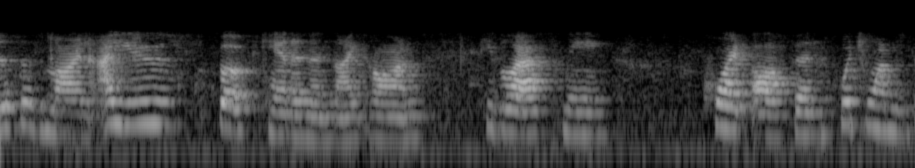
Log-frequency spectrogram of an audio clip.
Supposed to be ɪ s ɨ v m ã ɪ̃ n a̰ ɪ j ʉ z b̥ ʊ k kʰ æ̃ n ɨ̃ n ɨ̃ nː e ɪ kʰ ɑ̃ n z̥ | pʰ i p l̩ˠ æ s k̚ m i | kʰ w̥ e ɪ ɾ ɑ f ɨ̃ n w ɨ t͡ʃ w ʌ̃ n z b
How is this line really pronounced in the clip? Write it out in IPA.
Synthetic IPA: ɪ s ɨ z m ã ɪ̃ n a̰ ɪ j ʉ z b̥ ʊ k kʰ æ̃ n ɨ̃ n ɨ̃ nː a ɪ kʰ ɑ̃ n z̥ | pʰ i p l̩ˠ æ s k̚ m i | kʰ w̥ a ɪ ɾ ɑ f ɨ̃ n w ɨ t͡ʃ w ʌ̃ n z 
